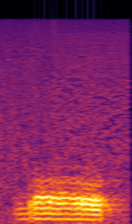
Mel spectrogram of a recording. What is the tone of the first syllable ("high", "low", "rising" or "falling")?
low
